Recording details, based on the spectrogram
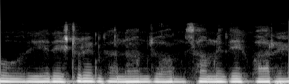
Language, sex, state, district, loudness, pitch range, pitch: Hindi, male, Punjab, Pathankot, -12 LUFS, 125-130 Hz, 125 Hz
